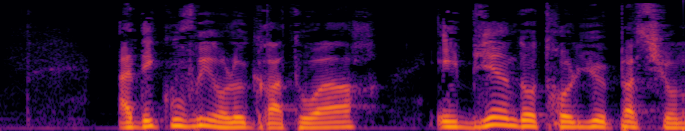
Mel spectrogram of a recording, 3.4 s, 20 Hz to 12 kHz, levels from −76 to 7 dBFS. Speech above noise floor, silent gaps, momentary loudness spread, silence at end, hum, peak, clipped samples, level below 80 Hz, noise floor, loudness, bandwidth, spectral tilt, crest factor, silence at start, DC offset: 33 dB; none; 5 LU; 0 s; none; -2 dBFS; under 0.1%; -48 dBFS; -49 dBFS; -17 LUFS; 11.5 kHz; -7.5 dB/octave; 14 dB; 0.6 s; under 0.1%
